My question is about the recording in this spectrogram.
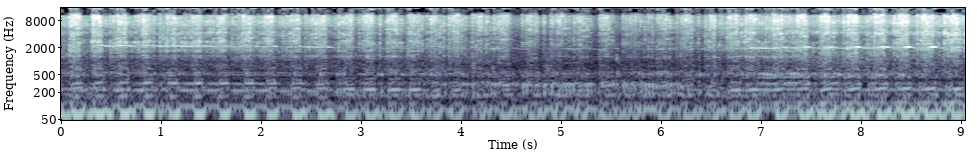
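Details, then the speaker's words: Mazda rotary engine burbling at fast idle with a faint thin whistle on top; sounds like an air leak, location unknown; plan to run water over the manifold to find it. Cause suspected, not confirmed. "but it sounds like there's an ear leak in it like a whistle but that could be anywhere"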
